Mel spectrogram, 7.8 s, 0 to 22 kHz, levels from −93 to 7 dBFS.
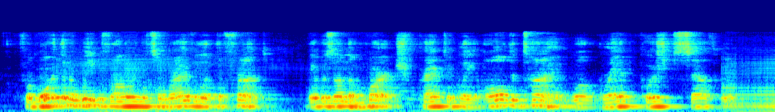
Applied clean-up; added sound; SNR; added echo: neural separator model SepFormer DNS4.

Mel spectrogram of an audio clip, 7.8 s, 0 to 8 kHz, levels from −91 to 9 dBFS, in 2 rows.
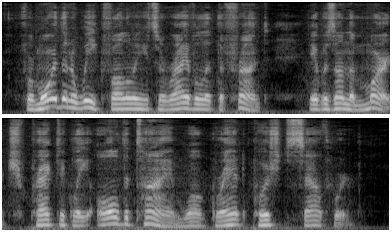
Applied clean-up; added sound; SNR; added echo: none; none; none; none.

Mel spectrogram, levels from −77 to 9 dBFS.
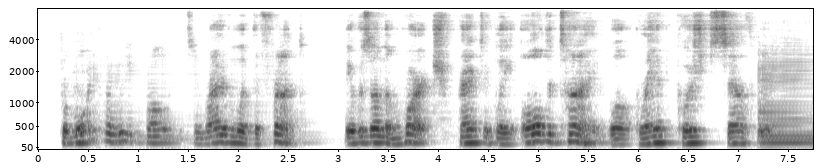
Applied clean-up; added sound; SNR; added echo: neural mask model DeepFilterNet 3.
